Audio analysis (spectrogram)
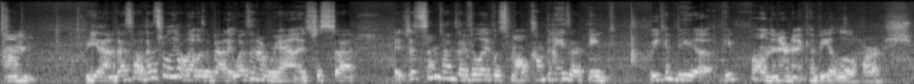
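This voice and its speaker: A woman co-hosting a casual hobby chat, hoarse and losing her voice, rambling with frequent restarts. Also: mid-range voice, animated, moderate pace, distant mic, slight background noise, poor audio. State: hoarse, losing her voice from talking too much. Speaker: co-host of a diamond painting channel.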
